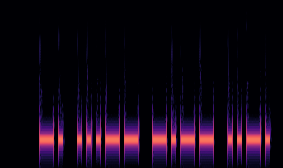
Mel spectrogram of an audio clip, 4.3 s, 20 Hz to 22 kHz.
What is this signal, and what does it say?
Morse code, heard as a keyed tone, about 17 wpm, 700 Hz. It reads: N3YF
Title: USA Call Signs - 8x Character Spacing - 17wpm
